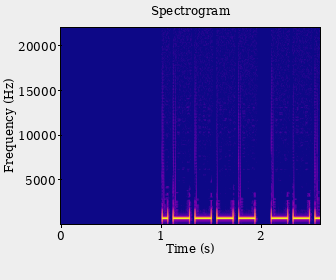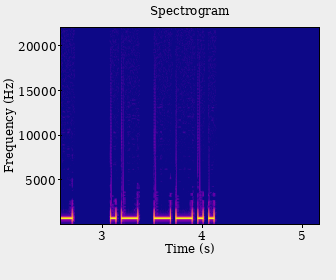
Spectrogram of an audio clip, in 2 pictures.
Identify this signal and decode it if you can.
Morse code, heard as a keyed tone, about 22 wpm, 700 Hz. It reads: 1O AZ
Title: Winter Field Day Exchanges 22wpm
